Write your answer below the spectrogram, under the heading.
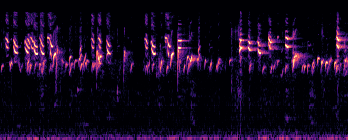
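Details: European goldfinch twittering in quick, bright phrases, high tinkling notes mixed with short buzzy trills and a few clear whistled tones.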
